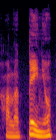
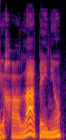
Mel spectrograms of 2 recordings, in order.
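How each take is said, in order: First: The stress is on the third syllable. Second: The stress is on the second syllable. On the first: The speaker calls it right. "So it's this E" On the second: The speaker calls it wrong. "It's not that A. You don't say jalapeno"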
